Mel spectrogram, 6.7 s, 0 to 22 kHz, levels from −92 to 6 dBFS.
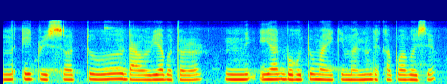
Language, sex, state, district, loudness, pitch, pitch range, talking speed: Assamese, female, Assam, Sonitpur, -13 LUFS, 235 Hz, 225-240 Hz, 105 wpm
